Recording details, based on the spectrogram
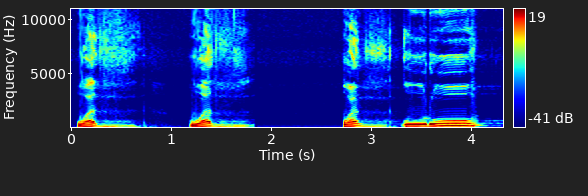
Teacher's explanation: Huruf dal bukan qalqalah ya. Jangan sampai dipantulkan.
